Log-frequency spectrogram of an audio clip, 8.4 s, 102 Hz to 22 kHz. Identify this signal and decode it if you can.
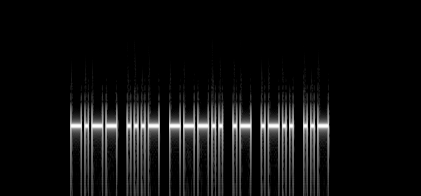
Morse code, heard as a keyed tone, about 17 wpm, 700 Hz. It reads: YV8ALU
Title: DXCC-100 Call Signs - 6 Characters - 17wpm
